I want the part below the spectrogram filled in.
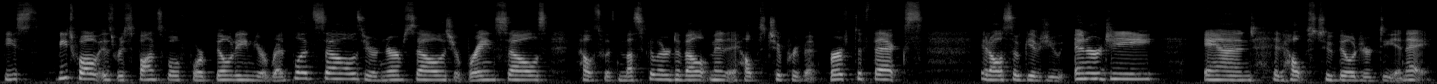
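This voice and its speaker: A woman's voice: mid-range voice, unhurried, fairly bright tone. A woman hosting a health channel, talking casually to camera in a chatty, rambling way, sounding nasal and congested.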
